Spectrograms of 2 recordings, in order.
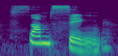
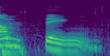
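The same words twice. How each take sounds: First: The word begins with an s sound. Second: The word begins with a th sound. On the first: The speaker calls it wrong. "make like an S sound" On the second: The speaker calls it right. "instead of"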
